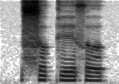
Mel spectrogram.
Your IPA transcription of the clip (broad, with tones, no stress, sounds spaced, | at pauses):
s ə˨ k e˨ θ ə˨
